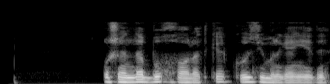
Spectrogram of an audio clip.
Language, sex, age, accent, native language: Uzbek, male, 35+, Xorazm, Uzbek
